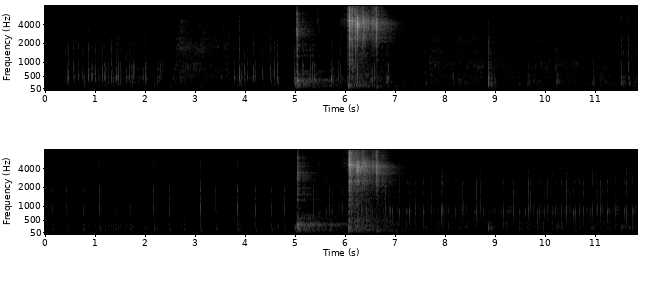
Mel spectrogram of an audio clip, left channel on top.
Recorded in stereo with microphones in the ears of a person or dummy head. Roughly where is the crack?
Left.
